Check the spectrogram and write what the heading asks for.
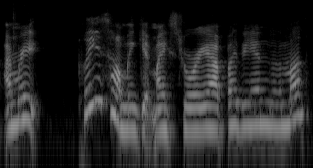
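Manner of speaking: normal talking voice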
